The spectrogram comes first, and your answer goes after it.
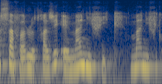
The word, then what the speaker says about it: magnifique: sa fable trajet est magnifique magnifique on dit pas magnifique magnifique je prononce pas la lettre g magnifique toit d'où elle jusque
